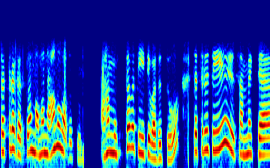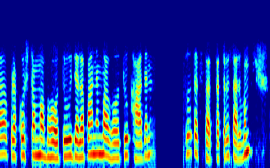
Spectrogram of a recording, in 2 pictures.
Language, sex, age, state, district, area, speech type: Sanskrit, female, 18-30, Odisha, Ganjam, urban, conversation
